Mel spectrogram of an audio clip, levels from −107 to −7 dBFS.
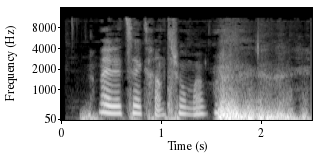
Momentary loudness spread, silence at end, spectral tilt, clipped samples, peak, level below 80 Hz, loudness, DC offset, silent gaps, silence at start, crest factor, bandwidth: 15 LU; 0 s; -9 dB/octave; under 0.1%; 0 dBFS; -26 dBFS; -19 LUFS; under 0.1%; none; 0.2 s; 18 dB; 11.5 kHz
